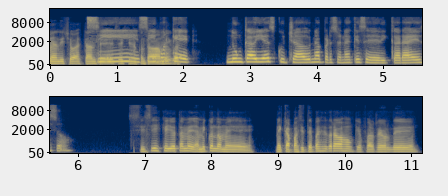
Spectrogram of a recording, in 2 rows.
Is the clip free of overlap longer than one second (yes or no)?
no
